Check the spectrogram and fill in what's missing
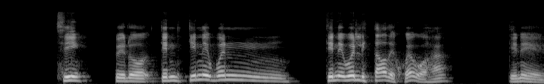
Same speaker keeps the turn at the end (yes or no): yes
